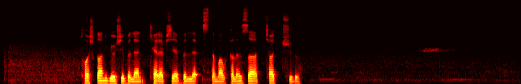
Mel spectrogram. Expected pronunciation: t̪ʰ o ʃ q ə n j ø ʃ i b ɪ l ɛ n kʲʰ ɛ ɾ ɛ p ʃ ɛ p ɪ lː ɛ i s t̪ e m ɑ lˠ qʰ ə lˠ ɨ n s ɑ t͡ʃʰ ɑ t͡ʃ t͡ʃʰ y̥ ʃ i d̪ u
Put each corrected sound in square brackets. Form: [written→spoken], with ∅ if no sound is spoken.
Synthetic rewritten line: t̪ʰ o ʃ q [ə→ɑ] n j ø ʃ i b ɪ l ɛ n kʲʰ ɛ ɾ ɛ p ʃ ɛ [p→b] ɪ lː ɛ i s t̪ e m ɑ lˠ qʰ ə lˠ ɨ n s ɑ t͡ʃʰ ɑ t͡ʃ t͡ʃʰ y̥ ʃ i d̪ u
